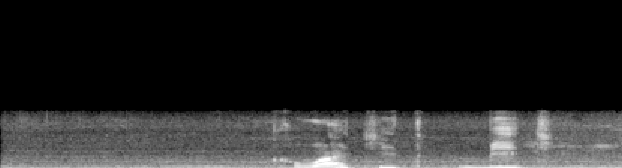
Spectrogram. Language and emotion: Russian, neutral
